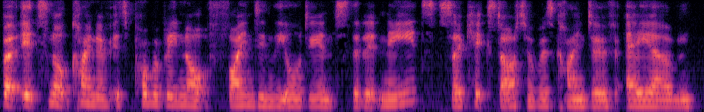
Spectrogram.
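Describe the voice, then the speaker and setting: A British woman talking casually about her comic on a call, rambling with lots of ums and restarts, a bit hoarse from losing her voice. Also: medium pitch, fairly even intonation, a little slow, bright, forceful tone. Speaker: comic creator guest. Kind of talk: casual chat on a video call.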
